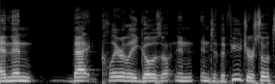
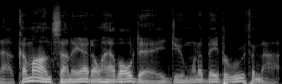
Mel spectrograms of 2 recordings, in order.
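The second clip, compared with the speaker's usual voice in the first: voice dropped very low; 8 semitones lower, 4 dB quieter than usual. Playing someone handing out Halloween candy to a trick-or-treater: Morgan Freeman impression. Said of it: "Morgan Freeman handing out candy to trick-or-treaters on Halloween impression".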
